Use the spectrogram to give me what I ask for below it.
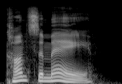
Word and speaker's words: consommé: It is the word consommé. C-O-N-S-O-M-M-E. There is an accent on the E, down on the left and up on the right.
